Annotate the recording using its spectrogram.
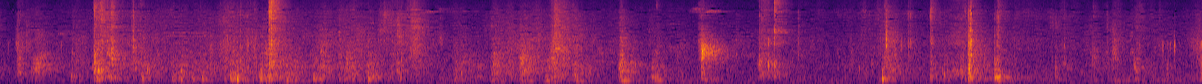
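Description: Scattered sharp knocks and pops at irregular intervals, along with footsteps, in a large hall.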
